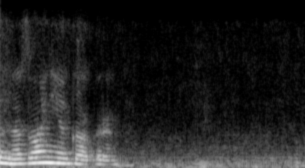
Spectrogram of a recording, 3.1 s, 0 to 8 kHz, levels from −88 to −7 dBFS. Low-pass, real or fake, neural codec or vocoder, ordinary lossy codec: 7.2 kHz; fake; vocoder, 22.05 kHz, 80 mel bands, WaveNeXt; Opus, 16 kbps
